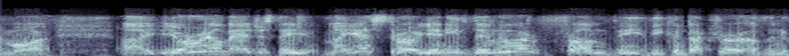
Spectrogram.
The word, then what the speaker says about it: Yaniv Dinur: So one more time, Yaniv Dinur. Sorry? The correct pronunciation of your name, Yaniv Dinur?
